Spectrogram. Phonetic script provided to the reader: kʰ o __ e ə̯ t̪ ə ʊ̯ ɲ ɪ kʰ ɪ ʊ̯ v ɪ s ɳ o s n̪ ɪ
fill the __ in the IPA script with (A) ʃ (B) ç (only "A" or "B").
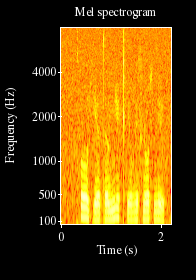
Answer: B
